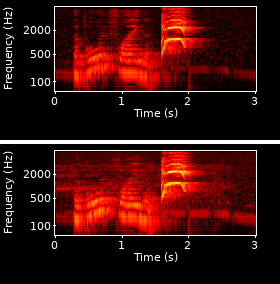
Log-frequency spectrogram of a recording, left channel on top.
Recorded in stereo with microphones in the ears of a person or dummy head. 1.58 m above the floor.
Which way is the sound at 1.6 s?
10° left (ahead or behind).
